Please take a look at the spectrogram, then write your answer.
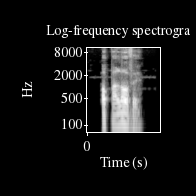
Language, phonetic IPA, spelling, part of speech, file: Polish, [ˌɔpaˈlɔvɨ], opalowy, adjective, Pl-opalowy.ogg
